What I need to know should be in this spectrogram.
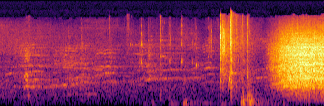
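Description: A racket strikes a shuttlecock with sharp smacks.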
